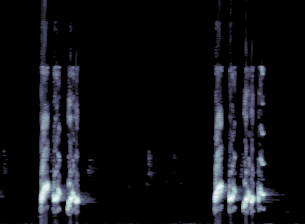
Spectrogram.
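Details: Red-whiskered bulbul singing two quick phrases of three to four clear whistled notes, dropping slightly in pitch within each phrase, separated by a two-second pause; quiet background.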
